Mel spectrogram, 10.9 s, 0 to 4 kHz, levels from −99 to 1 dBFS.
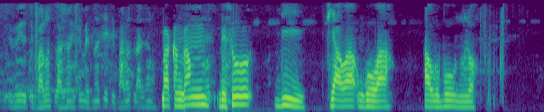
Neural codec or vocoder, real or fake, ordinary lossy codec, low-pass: none; real; MP3, 24 kbps; 3.6 kHz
